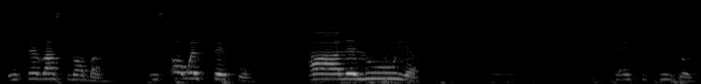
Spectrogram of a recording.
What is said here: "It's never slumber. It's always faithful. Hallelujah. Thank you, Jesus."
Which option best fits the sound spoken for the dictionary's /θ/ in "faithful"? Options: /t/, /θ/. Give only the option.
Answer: /t/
